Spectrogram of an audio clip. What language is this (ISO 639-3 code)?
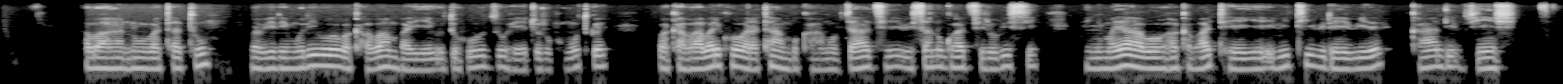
run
